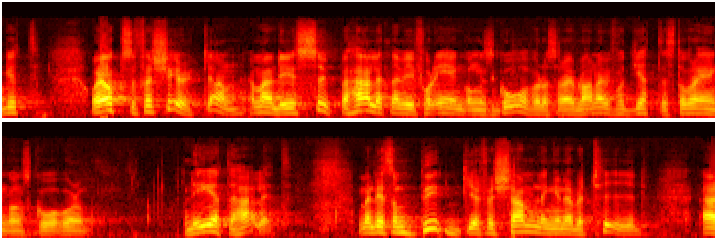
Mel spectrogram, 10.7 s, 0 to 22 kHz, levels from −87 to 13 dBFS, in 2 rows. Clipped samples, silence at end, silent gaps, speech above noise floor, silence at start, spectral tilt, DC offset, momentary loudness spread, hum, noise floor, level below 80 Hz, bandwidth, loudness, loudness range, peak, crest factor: under 0.1%; 0 s; none; 31 dB; 0 s; -4.5 dB/octave; under 0.1%; 13 LU; none; -51 dBFS; -60 dBFS; 13.5 kHz; -20 LUFS; 5 LU; 0 dBFS; 20 dB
